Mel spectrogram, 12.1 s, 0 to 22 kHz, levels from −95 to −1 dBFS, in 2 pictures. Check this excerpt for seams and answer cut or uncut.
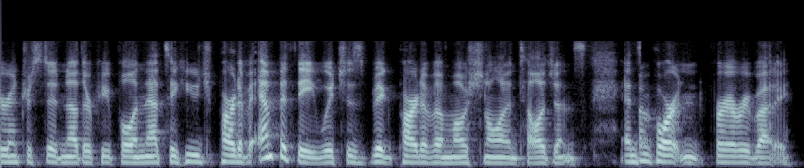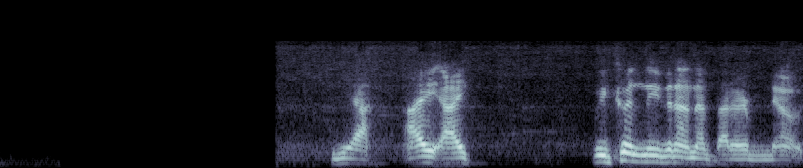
cut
